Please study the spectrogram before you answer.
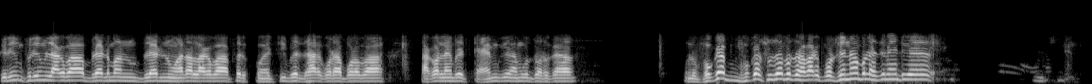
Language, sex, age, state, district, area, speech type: Odia, male, 60+, Odisha, Balangir, urban, conversation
